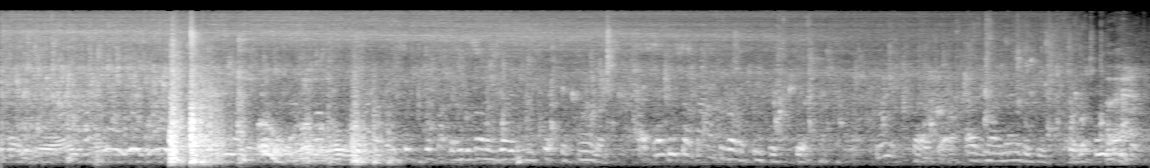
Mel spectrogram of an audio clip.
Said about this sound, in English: Now I need to wash them though because it's quite greasy. Being lamb, it would be, I suppose. Ooh. It's getting soaked. It slipped out of my hand.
